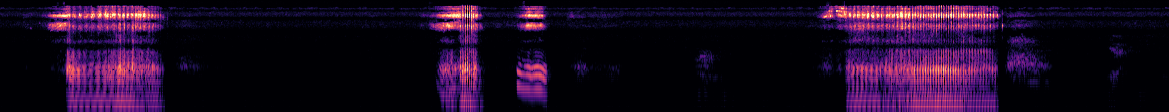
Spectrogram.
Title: Sleeping Snoring Dog. He’s Keeping Me Up!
